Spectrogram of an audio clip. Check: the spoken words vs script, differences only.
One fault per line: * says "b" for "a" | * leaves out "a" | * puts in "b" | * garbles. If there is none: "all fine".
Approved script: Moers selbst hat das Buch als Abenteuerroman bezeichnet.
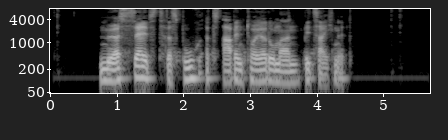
* leaves out "hat"
* says "hat" for "als"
